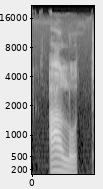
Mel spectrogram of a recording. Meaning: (verb) 1. archaic form of állt, third-person singular indicative past indefinite of áll 2. past participle of áll; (adjective) 1. stale (no longer fresh) 2. lukewarm, room-temperature
- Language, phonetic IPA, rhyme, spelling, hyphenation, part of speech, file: Hungarian, [ˈaːlːotː], -otː, állott, ál‧lott, verb / adjective, Hu-állott.ogg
